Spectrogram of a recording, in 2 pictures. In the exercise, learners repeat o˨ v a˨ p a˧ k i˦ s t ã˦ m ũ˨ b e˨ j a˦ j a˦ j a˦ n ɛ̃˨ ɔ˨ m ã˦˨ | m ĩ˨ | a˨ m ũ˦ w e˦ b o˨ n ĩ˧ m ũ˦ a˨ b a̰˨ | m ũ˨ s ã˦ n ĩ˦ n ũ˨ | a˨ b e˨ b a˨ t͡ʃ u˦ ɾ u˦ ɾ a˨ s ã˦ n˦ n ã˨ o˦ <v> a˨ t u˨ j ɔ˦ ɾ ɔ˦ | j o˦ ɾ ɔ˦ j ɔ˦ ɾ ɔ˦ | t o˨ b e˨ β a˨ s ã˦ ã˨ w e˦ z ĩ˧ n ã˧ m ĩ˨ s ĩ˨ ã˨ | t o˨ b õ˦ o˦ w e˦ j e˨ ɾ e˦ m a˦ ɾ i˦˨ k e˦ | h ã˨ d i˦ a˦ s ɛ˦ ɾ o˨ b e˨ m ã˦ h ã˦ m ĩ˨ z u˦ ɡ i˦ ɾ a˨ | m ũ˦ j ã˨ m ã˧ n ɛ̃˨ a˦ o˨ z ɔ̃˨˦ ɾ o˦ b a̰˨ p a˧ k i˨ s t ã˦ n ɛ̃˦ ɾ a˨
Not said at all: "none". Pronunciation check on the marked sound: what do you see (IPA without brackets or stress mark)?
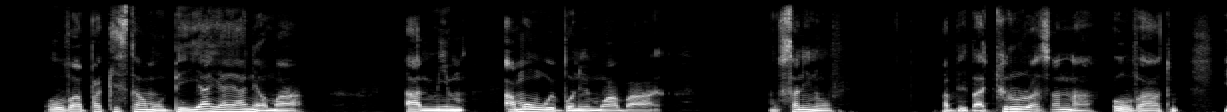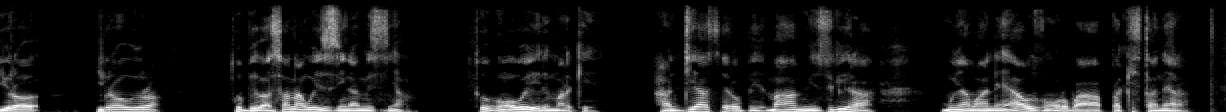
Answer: v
